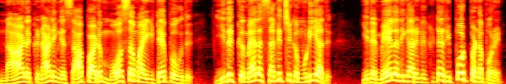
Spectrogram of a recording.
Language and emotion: Tamil, angry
